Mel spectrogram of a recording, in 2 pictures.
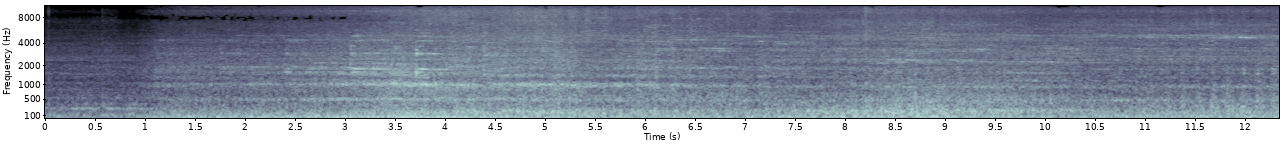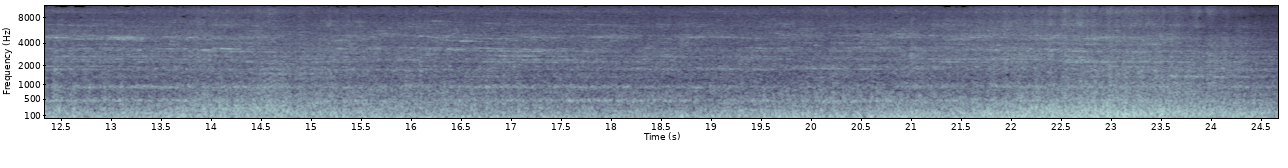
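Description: Freight train's cars rolling past close by: a steady rumble and clatter of steel wheels on the rails, with a thin high wheel squeal over it, strongest a few seconds in.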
